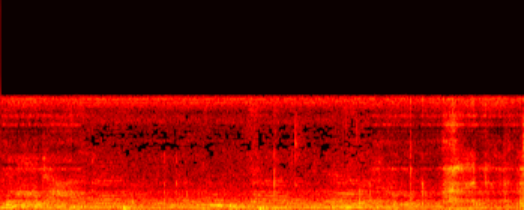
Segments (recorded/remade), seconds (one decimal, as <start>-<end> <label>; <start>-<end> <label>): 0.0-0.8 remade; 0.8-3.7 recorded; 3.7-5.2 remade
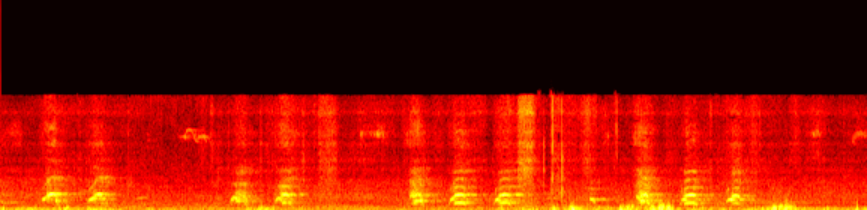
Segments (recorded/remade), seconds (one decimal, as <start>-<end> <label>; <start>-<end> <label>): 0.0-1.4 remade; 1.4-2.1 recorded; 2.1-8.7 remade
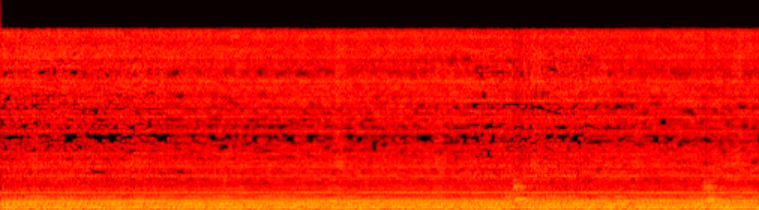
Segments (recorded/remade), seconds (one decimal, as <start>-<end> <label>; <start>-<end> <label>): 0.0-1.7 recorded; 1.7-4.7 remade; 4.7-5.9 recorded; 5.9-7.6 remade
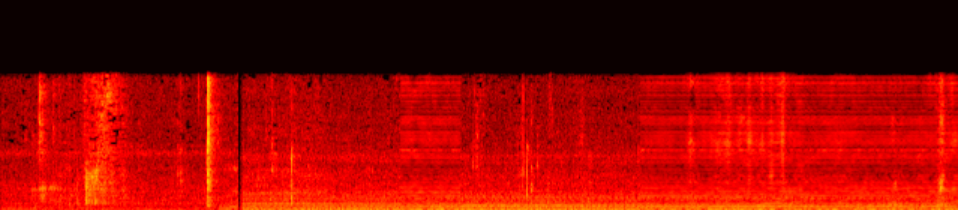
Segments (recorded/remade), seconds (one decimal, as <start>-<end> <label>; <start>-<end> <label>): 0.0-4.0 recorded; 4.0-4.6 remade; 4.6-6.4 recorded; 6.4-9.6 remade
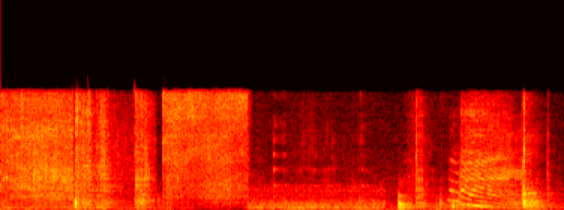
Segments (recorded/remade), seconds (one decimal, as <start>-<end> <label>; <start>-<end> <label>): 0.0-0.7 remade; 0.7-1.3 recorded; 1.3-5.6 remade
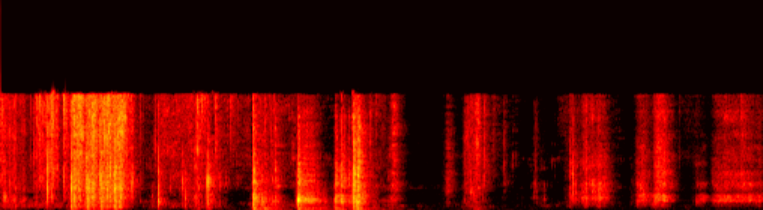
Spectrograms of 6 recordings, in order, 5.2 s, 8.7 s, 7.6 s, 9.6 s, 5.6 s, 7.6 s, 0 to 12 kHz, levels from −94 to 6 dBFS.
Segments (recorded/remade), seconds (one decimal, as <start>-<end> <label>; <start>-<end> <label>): 0.0-6.3 recorded; 6.3-7.6 remade

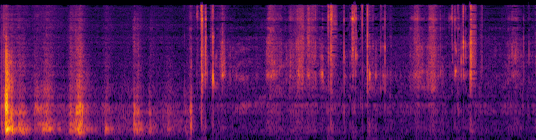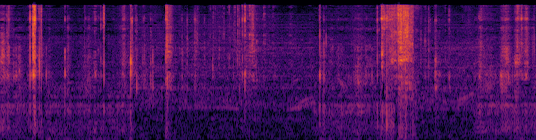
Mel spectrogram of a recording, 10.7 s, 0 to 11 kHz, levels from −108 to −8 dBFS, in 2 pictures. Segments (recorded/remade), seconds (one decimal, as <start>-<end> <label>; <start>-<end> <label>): 0.0-6.7 remade; 6.7-8.5 recorded; 8.5-9.3 remade; 9.3-10.1 recorded; 10.1-10.7 remade

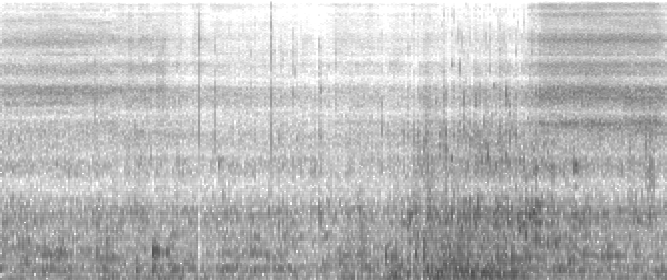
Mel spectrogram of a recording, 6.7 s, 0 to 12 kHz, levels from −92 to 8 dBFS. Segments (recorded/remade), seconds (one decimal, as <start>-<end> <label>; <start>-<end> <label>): 0.0-1.1 recorded; 1.1-2.1 remade; 2.1-3.0 recorded; 3.0-4.4 remade; 4.4-6.7 recorded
